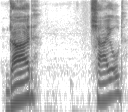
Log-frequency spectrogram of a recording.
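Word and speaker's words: Gdchyld: h y l d it is pronounced god child like god child that's how i pronounce it but i spell it a little differently no oh no i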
